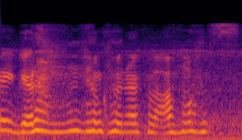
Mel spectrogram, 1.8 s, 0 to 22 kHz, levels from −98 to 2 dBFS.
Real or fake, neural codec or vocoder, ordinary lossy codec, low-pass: real; none; AAC, 48 kbps; 10.8 kHz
